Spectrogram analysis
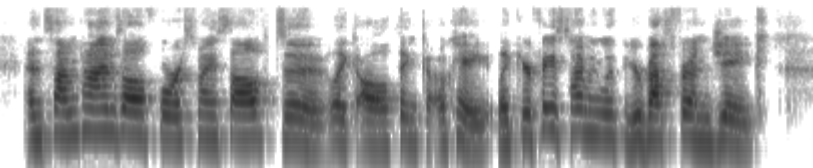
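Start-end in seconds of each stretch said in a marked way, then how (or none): none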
